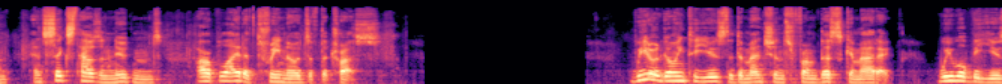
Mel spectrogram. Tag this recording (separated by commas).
Speech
